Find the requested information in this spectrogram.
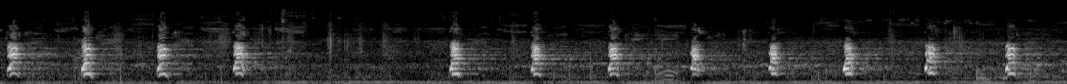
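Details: A German Shepherd with a double coat gives a steady run of about a dozen loud barks, each under a second apart and evenly paced, with a short pause partway through.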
